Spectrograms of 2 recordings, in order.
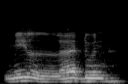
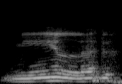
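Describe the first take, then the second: First: The vowel after the m is short. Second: The vowel after the m is drawn out. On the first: The speaker calls it right. "you should read miladun" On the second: The speaker calls it wrong. "some people maybe like adding a ya in the mean"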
